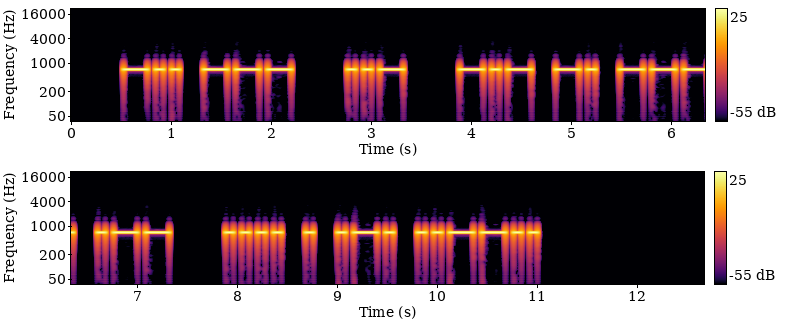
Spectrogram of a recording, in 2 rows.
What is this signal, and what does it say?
Morse code, heard as a keyed tone, about 16 wpm, 700 Hz. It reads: DO U KNOW HER?
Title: Sentences from Top 100 Words and Abbreviations 15wpm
